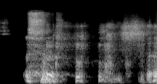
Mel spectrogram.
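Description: coughing

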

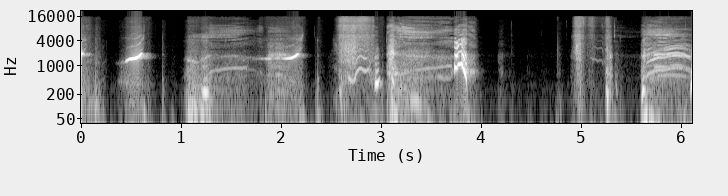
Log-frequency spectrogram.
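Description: attempted whistling

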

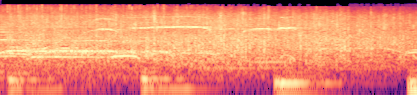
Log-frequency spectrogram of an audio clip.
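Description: audience applause

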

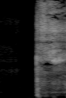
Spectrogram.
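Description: cough

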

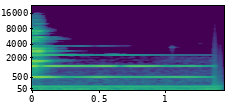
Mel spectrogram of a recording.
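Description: champagne glasses clinking

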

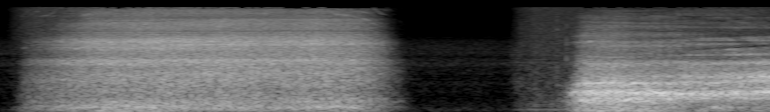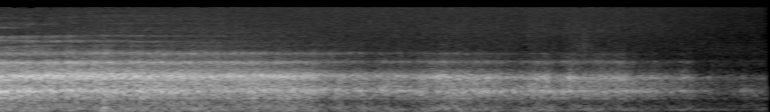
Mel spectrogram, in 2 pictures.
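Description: deep breath

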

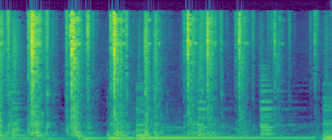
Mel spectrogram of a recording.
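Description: typewriter typing

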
